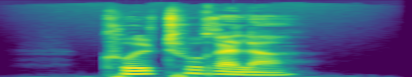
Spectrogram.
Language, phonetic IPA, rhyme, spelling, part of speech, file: German, [kʊltuˈʁɛlɐ], -ɛlɐ, kultureller, adjective, De-kultureller.ogg
- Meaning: inflection of kulturell: 1. strong/mixed nominative masculine singular 2. strong genitive/dative feminine singular 3. strong genitive plural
